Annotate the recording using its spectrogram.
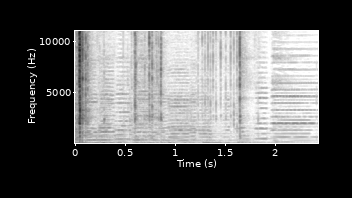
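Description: Two sharp mechanical clicks from a Pentax K1000 35mm film SLR as it is wound on and fired: one right at the start and one near the end. Background music with sustained tones plays underneath.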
